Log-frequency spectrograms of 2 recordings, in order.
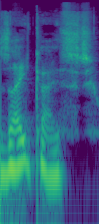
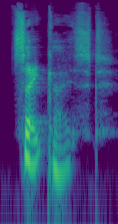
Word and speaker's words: Zeitgeist: like the Germans would, zeitgeist, pronouncing the Z as if it were the letters TS in combination.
